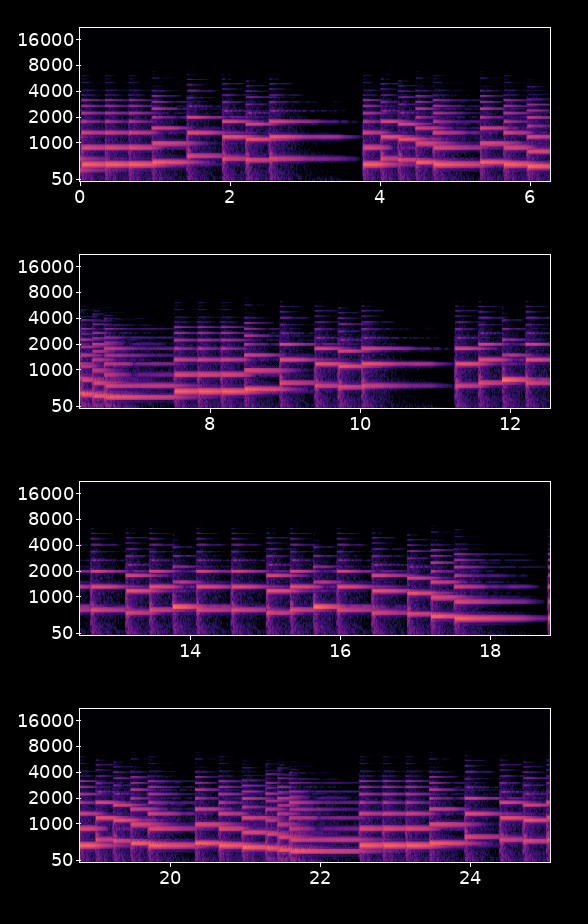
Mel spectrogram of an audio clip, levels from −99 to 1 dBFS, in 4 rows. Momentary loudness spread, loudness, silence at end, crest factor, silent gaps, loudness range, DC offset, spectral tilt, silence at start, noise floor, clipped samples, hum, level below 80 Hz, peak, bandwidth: 8 LU; -37 LUFS; 0 s; 12 dB; none; 3 LU; under 0.1%; -1.5 dB/octave; 0 s; -59 dBFS; under 0.1%; none; -74 dBFS; -24 dBFS; 5.8 kHz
